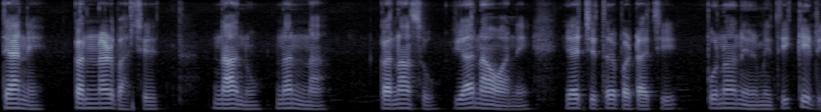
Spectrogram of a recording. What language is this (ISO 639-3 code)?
mar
